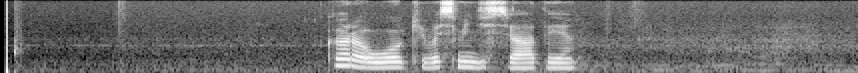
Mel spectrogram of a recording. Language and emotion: Russian, sad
